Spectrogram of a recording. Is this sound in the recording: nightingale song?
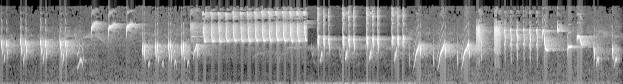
yes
